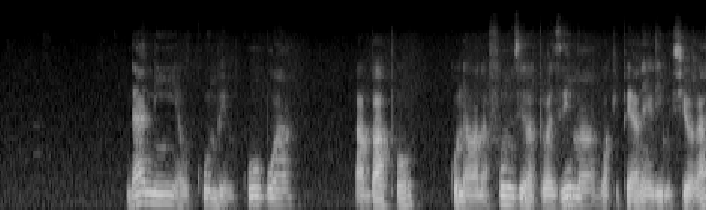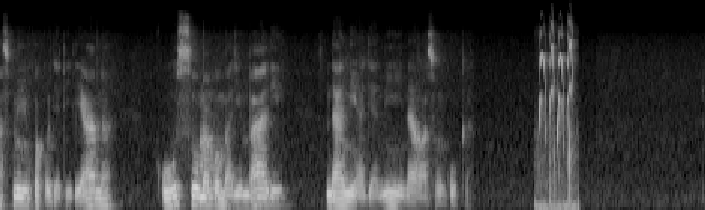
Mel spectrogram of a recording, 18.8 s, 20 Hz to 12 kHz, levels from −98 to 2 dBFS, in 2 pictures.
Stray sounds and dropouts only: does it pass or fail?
fail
